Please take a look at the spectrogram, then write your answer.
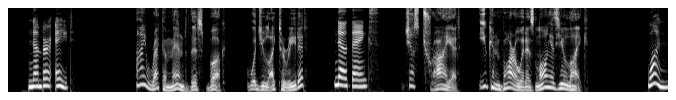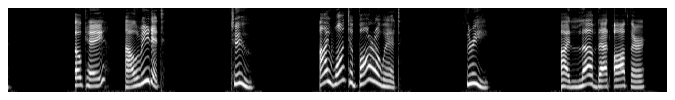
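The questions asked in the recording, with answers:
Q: Just try it. You can borrow it as long as you like.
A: 1: Okay, I'll read it.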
